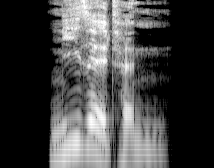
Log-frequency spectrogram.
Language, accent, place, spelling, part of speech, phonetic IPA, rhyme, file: German, Germany, Berlin, nieselten, verb, [ˈniːzl̩tn̩], -iːzl̩tn̩, De-nieselten.ogg
- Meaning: inflection of nieseln: 1. third-person plural preterite 2. third-person plural subjunctive II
